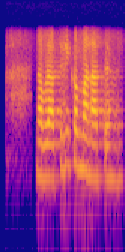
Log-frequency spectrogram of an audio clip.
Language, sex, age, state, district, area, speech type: Hindi, female, 30-45, Bihar, Samastipur, urban, conversation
